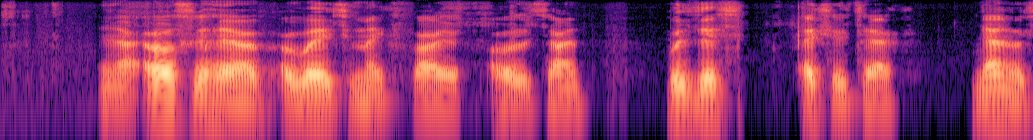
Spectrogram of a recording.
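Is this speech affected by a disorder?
Yes: mouth cancer.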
